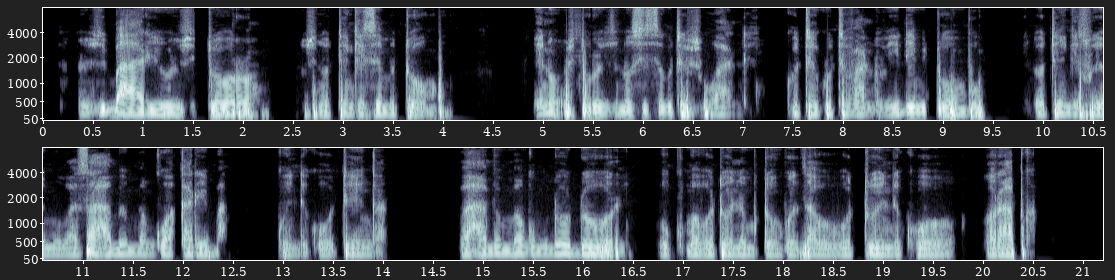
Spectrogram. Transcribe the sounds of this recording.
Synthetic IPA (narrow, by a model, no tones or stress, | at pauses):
ʐiɓaɾioʐito̞ɾo | ʐ̥ino̞te̞ŋɡesemuto̞̰ːmbo | ino̞̰ʐitoɾoʐino̞sisekuteʐiwande | kuitekutiʋantʰuʋeiɗe̞mito̞mbo̞ | ino̞te̞ŋɡe̞swe̞muʋasaɦambe̞mumaŋɡuakaɾe̞ɓa | kue̞nde̞kuote̞ŋɡa | ʋaɦambe̞mumaŋɡumuɗoɗoori | okumavotoone̞muto̞mbod͡zaʋoʋotoendekuo | ɾapkḁ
